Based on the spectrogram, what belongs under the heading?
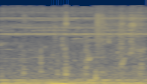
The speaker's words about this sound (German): Tropfendes, klingendes Wasser, ein leises Plätschern. Sie sucht danach und tatsächlich findet sie eine kleine Quelle, die ein winziges Rinnsal nähert.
